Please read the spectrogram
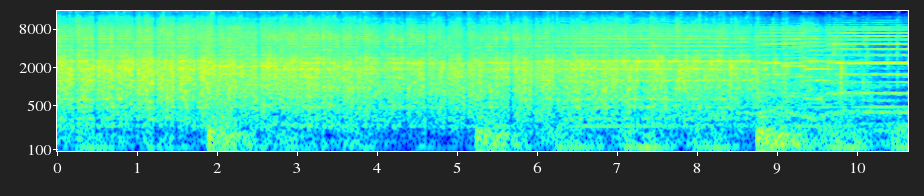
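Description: Massed marching bands playing a held wind-instrument chord over audience applause, with deep drum booms every three to four seconds. The applause thins near the end and the band's notes come through more clearly.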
